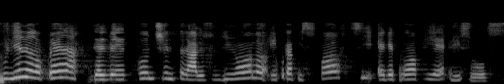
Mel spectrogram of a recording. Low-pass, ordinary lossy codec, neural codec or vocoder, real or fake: 7.2 kHz; none; codec, 16 kHz in and 24 kHz out, 0.6 kbps, FireRedTTS-2 codec; fake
